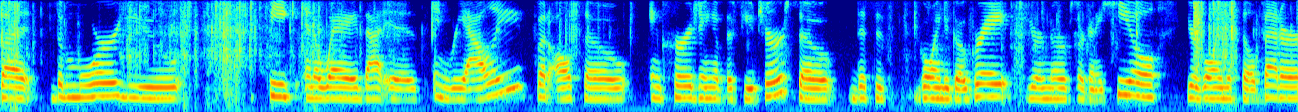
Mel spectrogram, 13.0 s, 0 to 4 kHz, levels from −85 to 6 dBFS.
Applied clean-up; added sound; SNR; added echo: none; Crumpling, crinkling; 18 dB; none.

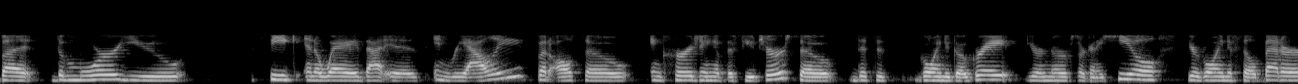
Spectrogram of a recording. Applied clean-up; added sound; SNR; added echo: none; none; none; none.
